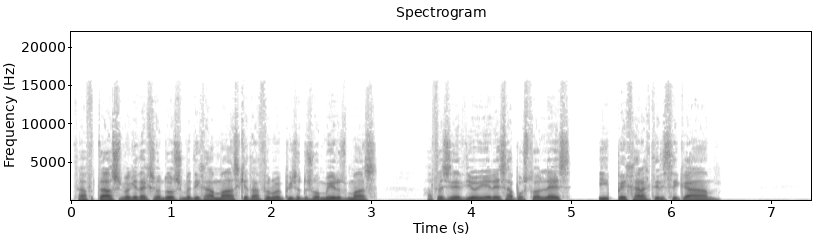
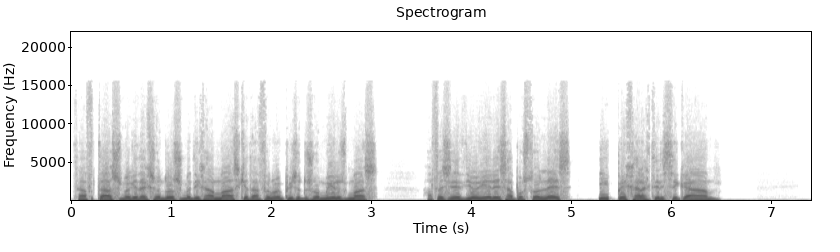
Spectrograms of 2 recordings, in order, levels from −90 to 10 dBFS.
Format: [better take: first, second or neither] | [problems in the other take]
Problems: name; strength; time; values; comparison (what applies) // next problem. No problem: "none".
first | distortion; heavy; 6 dB below the speech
